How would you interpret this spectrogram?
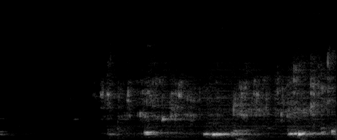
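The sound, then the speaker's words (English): Liquid splashes and trickles after a brief silence as a drink is poured into a glass, a bubbly pouring sound with small dripping plops. “And on that point, as I pour up,”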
